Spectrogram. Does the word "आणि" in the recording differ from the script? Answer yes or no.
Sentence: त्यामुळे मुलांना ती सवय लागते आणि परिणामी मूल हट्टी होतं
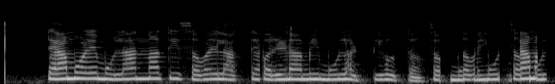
yes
